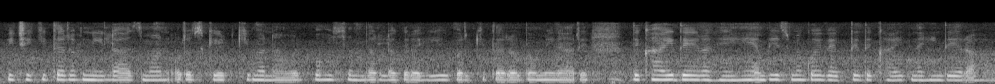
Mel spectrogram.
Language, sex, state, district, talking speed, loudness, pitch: Hindi, female, Rajasthan, Nagaur, 195 wpm, -16 LUFS, 205 Hz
